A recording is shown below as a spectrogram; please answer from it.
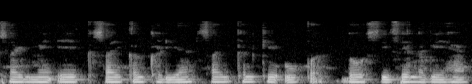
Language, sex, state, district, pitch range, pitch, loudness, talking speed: Hindi, male, Uttar Pradesh, Saharanpur, 110-115 Hz, 115 Hz, -18 LUFS, 165 wpm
